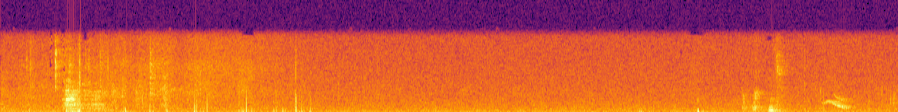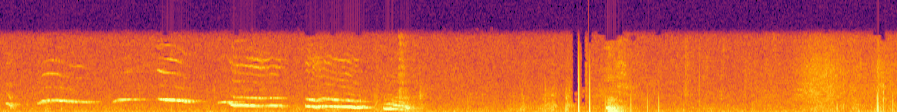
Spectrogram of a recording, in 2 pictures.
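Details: Female Alaskan Malamute pup, five weeks old, at play with her father: a run of thin, wavering whimpers rising and falling over about five seconds, set between scattered knocks and rustling scuffles.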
